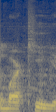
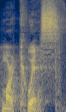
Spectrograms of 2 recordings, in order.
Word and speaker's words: Marquis: __ ] it was it was the Marquee of Sky City yeah no they pronounced like Marquis like yeah yeah well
